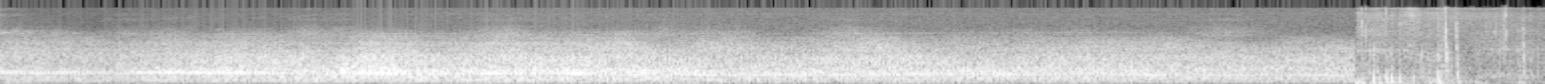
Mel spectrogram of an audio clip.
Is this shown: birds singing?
no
